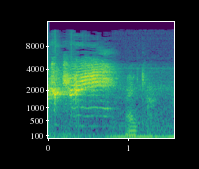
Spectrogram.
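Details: A pet Timneh African grey parrot saying "trick or treat": a high, raspy, speech-like phrase lasting under a second, followed by a brief lower voice and faint indoor hum.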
